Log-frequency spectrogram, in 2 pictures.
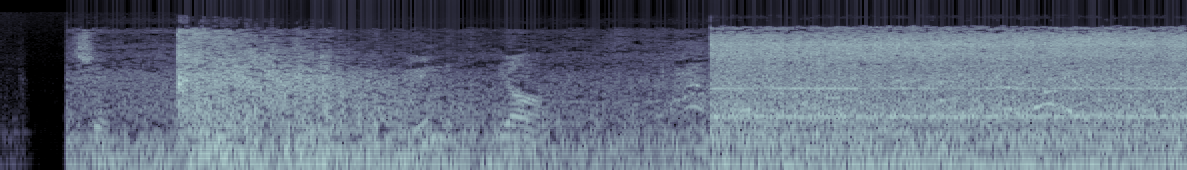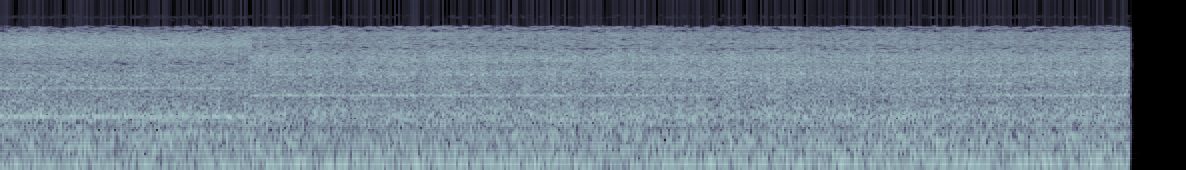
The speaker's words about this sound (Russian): Ну и давайте посмотрим одно из видео момента взрыва в городе Исфахан.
